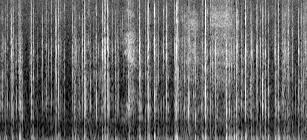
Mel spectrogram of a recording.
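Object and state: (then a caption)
Cardboard box. Fingertips and nails tap the sides of a small red and white printed cardboard box, likely a product package, held in both hands. A rapid, irregular stream of dull, low, hollow taps is mixed with lighter clicking nail ticks. Each tap is dry and dies away at once.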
